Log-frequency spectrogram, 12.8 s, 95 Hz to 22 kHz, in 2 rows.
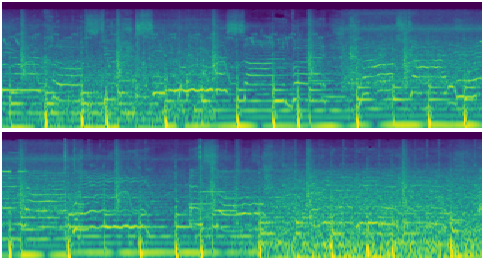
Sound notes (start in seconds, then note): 5.5 birds chirping; 6.5 twigs crunching; 9.9 water crashing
